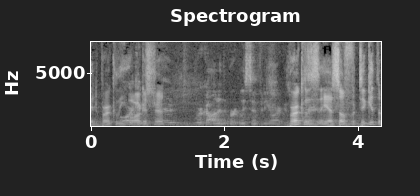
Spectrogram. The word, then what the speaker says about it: Berklee: orchestras how do you say the Berklee Orchestra Berkeley yeah so to get the Berkeley Berkeley Symphony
